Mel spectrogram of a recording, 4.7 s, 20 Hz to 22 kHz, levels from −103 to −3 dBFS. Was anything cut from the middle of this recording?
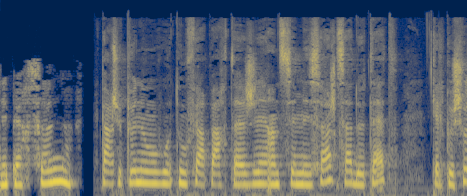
yes; 3 cuts; at 1.1 s, 2.6 s, 3.4 s

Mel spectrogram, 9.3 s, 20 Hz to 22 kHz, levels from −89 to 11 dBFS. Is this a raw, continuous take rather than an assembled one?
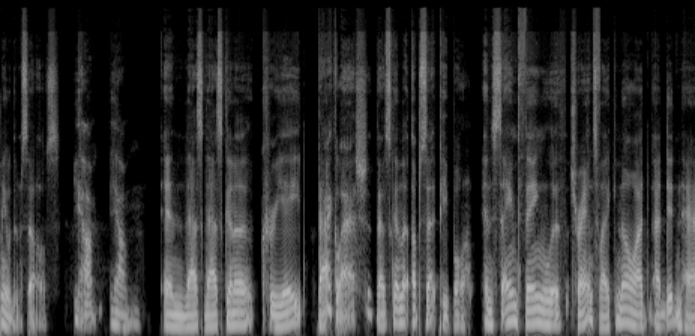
no; 4 cuts; at 2.7 s, 4.1 s, 7.6 s, 8.0 s

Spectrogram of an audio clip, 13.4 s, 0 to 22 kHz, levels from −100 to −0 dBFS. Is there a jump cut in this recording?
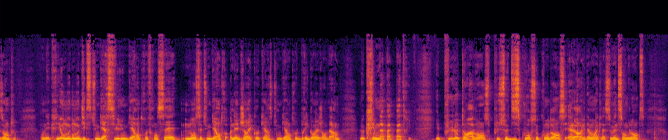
yes; 1 cut; at 1.4 s

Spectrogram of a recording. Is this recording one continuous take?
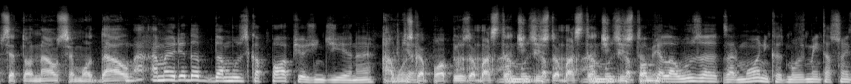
no; 2 cuts; at 5.5 s, 7.2 s

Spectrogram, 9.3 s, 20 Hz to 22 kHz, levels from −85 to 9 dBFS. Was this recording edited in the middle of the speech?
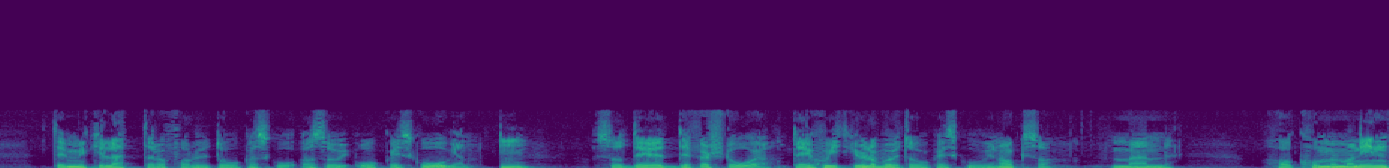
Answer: no; 0 cuts

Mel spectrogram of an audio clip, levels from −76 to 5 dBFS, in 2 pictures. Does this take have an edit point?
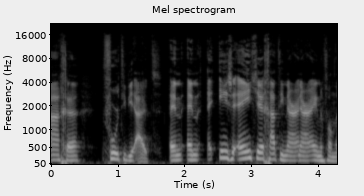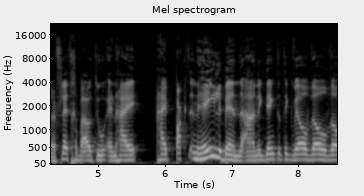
yes; 2 cuts; at 1.7 s, 3.7 s

